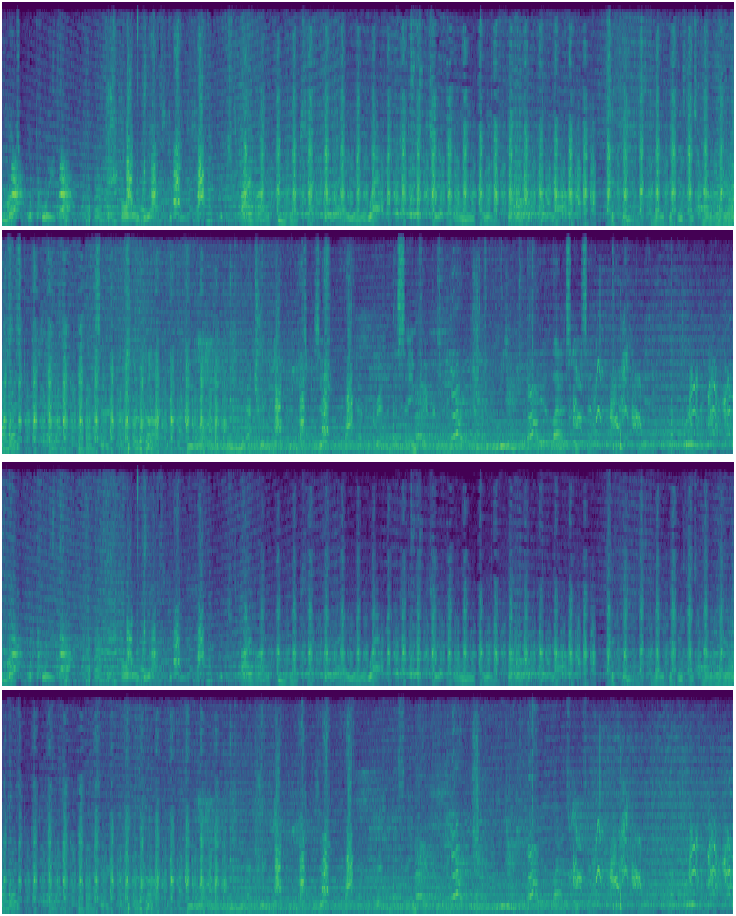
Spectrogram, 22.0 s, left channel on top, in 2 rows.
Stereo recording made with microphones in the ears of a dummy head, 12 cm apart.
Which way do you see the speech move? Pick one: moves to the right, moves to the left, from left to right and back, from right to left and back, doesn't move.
doesn't move.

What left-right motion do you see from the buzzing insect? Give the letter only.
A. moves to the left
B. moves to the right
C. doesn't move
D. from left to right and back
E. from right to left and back
E.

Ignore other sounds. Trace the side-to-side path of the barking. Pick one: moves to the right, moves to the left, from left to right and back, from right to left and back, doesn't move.
moves to the right.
